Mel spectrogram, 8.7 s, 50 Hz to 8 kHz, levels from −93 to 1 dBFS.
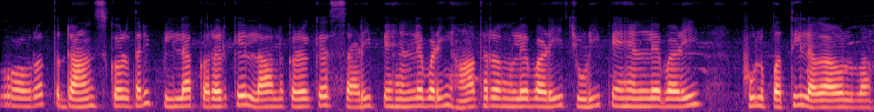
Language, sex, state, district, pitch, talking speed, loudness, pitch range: Bhojpuri, female, Bihar, Muzaffarpur, 210 Hz, 165 wpm, -17 LUFS, 195-220 Hz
